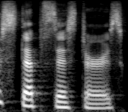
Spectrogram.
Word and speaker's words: step sisters: 아무튼 그래서 step sisters 할 때 s 뒤에 t들이 두 번 나오잖아요. 요럴 때 둘 다 된 소리 내 주셔도 됩니다.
